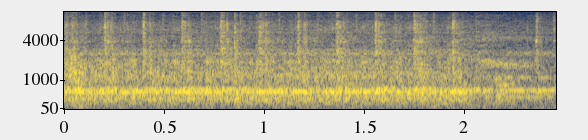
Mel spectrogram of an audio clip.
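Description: A sewing machine runs steadily, stitching half square triangle quilt pieces for a Halloween quilt block, with a continuous close whir and rapid even needle pulses throughout.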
